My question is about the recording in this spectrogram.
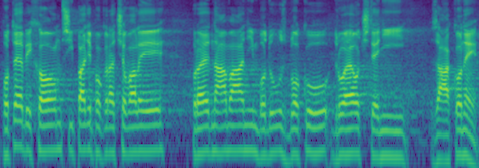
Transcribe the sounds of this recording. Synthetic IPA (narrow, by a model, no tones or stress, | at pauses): po̞t̪ɛːbɪxompr̝̥iːpadɲɛpo̞kɾat͡ʃo̞valɪ | pɾo̞jɛdnaːvaːɲiːmbo̞duzblo̞kud̪ɾuɦɛːɦo̞t͡ʃt̪ɛɲiː | zaːko̞nɪ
